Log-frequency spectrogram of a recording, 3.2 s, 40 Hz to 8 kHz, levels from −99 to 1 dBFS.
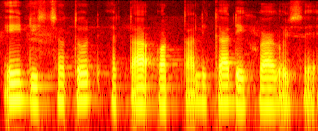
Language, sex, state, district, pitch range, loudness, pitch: Assamese, male, Assam, Kamrup Metropolitan, 120-135 Hz, -21 LUFS, 125 Hz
